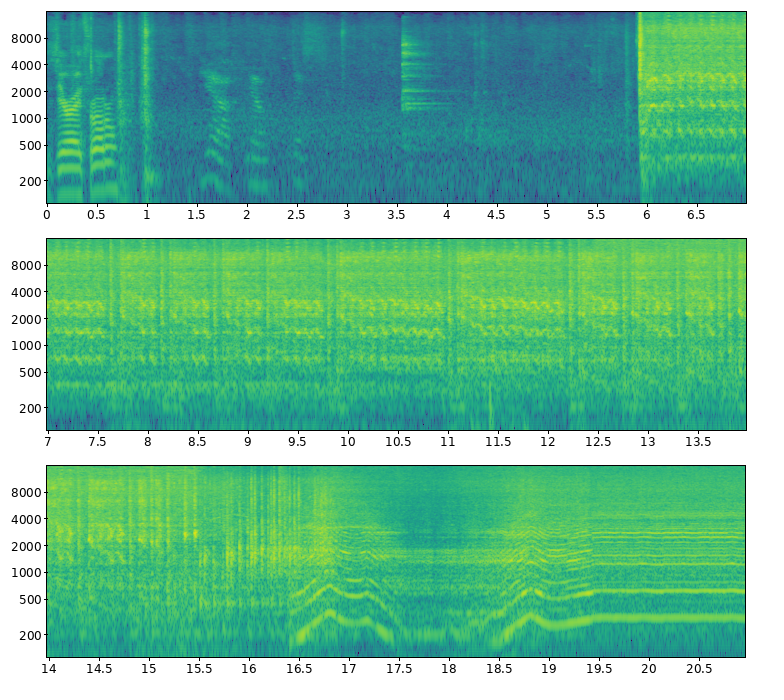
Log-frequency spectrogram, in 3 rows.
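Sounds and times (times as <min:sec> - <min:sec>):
diesel engine starting and running: 0:05.9 - 0:20.9
high engine whine: 0:05.9 - 0:20.9.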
